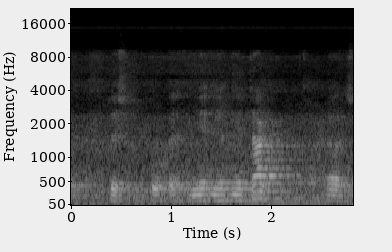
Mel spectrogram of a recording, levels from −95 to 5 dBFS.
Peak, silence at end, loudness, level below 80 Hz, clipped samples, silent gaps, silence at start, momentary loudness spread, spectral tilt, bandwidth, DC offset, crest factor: -20 dBFS; 0 s; -38 LUFS; -60 dBFS; under 0.1%; none; 0 s; 10 LU; -6.5 dB/octave; over 20 kHz; under 0.1%; 20 dB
